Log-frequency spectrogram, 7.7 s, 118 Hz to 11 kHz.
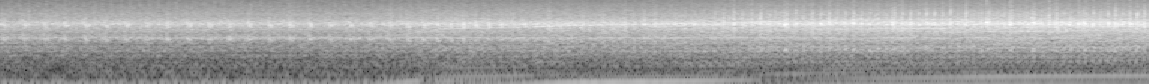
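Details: GM 3800 V6 with 237,000 miles idling with a steady light tick about four a second that holds as revs rise slightly; started the night before, owner suspects a collapsed lifter, unconfirmed.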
